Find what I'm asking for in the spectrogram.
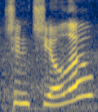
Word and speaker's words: Chinchiolo: I'm really excited to chat with my new friend, Adam Chinchiolo. Did I say that right? – That's right.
